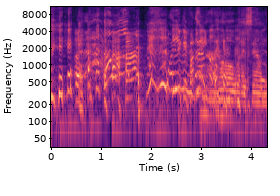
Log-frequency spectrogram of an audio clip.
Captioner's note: laughter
